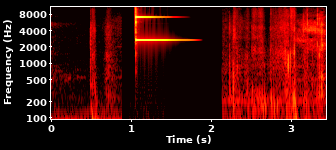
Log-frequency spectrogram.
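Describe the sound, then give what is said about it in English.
A single bright, high-pitched voicemail beep on the voice box of Jace Beleren rings out sharply and fades over almost a second, set between stretches of soft muffled rustling and background noise. “Even though I know what you're gonna say, because I'm the most powerful psychic in existence, um, just leave a message after the beep, okay?”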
